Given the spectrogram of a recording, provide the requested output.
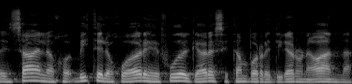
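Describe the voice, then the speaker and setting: A man in a normal speaking voice, with medium pitch and ordinary pitch variation, is captured in a very clean recording with a silent background. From Argentina, Buenos Aires. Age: 20s. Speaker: streamer. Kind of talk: casual chat.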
